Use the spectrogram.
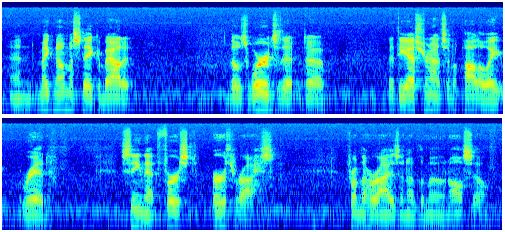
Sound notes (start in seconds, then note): none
